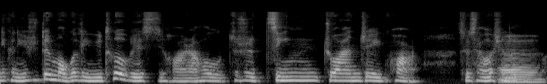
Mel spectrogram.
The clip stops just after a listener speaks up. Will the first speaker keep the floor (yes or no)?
no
